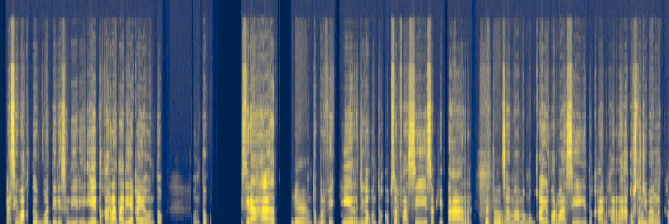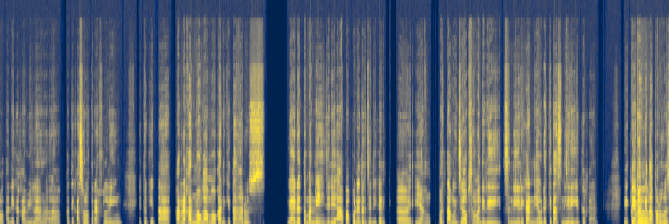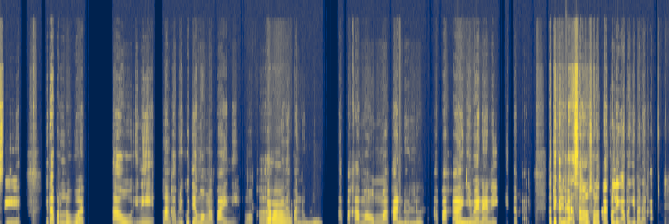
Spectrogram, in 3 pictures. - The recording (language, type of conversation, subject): Indonesian, podcast, Apa pengalaman paling sederhana tetapi bermakna yang pernah kamu alami saat bepergian?
- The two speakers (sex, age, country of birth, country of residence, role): male, 30-34, Indonesia, Indonesia, guest; male, 30-34, Indonesia, Indonesia, host
- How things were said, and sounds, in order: other background noise; in English: "men-supply"; in English: "traveling"; in English: "traveling"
